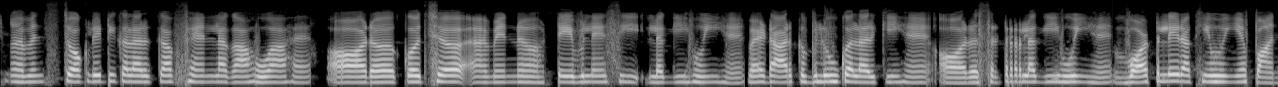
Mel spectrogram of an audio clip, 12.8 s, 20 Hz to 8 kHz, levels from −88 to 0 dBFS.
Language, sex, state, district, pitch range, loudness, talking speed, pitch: Hindi, female, Uttar Pradesh, Hamirpur, 195-210 Hz, -20 LUFS, 160 wpm, 200 Hz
